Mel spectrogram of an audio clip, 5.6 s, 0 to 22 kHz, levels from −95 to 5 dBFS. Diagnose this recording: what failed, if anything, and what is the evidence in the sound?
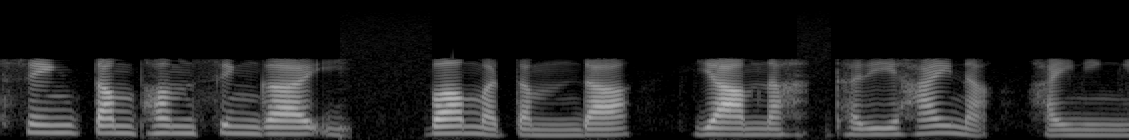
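AAC frame loss with concealment, network stage: 1.70–2.15 s smears and fades toward silence, while 3.98–4.14 s is a brief phasey patch. It is smeared fill rather than the abrupt silence of a plain dropout.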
